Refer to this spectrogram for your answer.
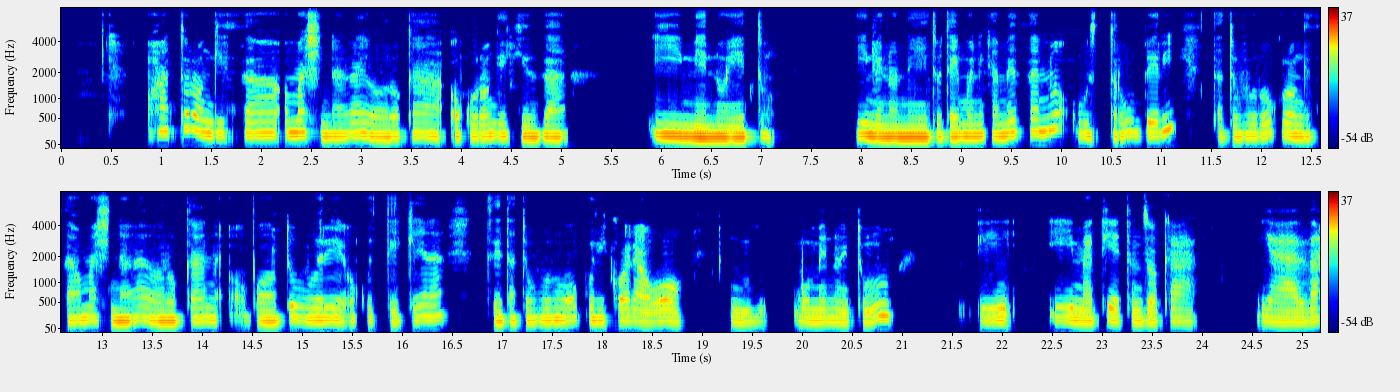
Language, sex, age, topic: Oshiwambo, female, 18-24, agriculture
